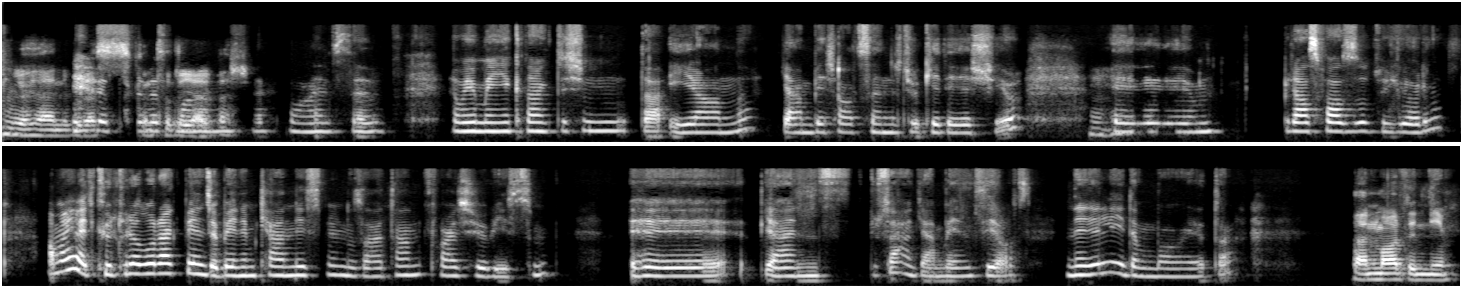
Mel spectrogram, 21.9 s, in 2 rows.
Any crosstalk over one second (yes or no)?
yes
